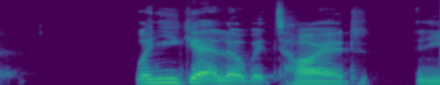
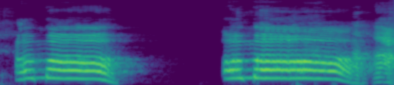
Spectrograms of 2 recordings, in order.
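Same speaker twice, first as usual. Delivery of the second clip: much higher, louder yell; frantic yelling; 14 dB louder, much slower than usual. Retold or imitated. Mother shouting for her missing son, frantic yell. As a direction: call for a lost child from the bus. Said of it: "She's yelling".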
